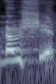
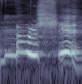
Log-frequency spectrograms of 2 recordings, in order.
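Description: First: High, rising disbelief; amazed Jesus. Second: Very high, falling echo; emphatic confirmation. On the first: Jesus reacting to news of monks learning Kung Fu, amazed. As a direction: say it as a wide-eyed question. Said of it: "Jesus would be like". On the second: Friend echoing Jesus about the Kung Fu monks, emphatic confirmation. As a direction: confirm it firmly, pitched right up. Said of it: "And I'd be like". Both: Acted.

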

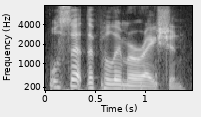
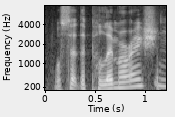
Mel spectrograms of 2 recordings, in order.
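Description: First: Said in the usual way. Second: Puzzled. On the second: Shown as a demonstration.

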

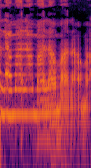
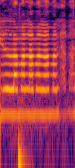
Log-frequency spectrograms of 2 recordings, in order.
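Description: First: Llama, llama chanted higher, dropping to a whisper; silly outro chant trailing off to a whisper; fading llama chant. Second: Goofy higher sing-song llama chant. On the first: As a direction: let the llama, llama chant die away into a whisper. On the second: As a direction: chant llama, llama brightly like a silly outro jingle. Silly chant ending the video. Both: Pretend.

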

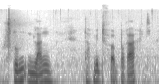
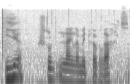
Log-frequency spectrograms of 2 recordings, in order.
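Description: First: Said in the usual way. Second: "ihr" set off, higher and louder; emphatic "ihr", then falling away; stress on ihr. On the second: Real, not acted. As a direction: punch the word "ihr" in correction. Corrects who spends the hours.

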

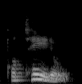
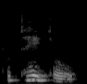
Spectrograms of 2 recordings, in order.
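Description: First: "potato" with a tapped r-like second t; "potato" quickly, last t flapped; own way of potato. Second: "Potato" with a clear t in the last syllable; "Potato" with both t sounds kept; careful potato. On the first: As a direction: say "potato" as "po-TAY-ro". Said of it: "yo digo más potato". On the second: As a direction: say "Potato" softly as "po-TEH-to". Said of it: "Claro que yo digo más potato". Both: Shown as a demonstration.

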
